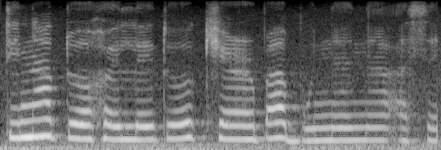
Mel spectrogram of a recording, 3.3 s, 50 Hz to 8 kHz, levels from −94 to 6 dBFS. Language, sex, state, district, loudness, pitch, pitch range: Nagamese, female, Nagaland, Kohima, -15 LUFS, 265 Hz, 250-290 Hz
